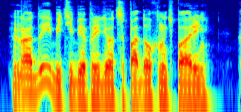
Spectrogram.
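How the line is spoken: Guard's mocking chuckle. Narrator (Russian): хохотнул стоящий рядом стражник

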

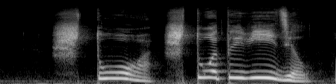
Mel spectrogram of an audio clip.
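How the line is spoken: Howling. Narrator (Russian): взвыл парень

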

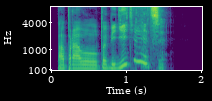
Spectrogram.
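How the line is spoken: Laughing loudly. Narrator (Russian): Она расхохоталась

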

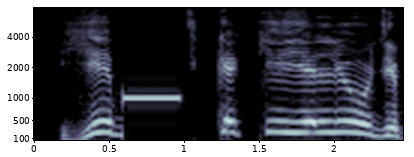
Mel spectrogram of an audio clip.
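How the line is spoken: Booming inner voice. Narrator (Russian): прогремело во всем теле

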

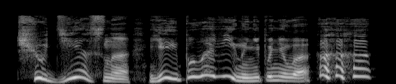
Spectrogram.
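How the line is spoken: Loud laughter. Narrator (Russian): В голос рассмеялась Ринни

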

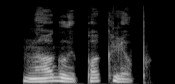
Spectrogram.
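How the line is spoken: Deep bass. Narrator (Russian): пробасил Элви

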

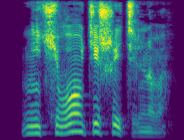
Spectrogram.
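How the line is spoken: Grumbling mutter. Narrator (Russian): пробурчал Винни-Пух

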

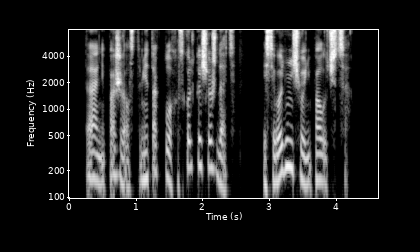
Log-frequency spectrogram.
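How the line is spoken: Whisper. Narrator (Russian): Дмитрий прошептал

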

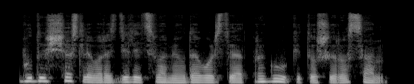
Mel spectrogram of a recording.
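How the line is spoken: Quiet reply. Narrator (Russian): тихо ответила Кицуне

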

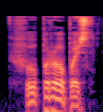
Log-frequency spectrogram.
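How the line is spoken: Muttering through teeth. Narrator (Russian): бормотал он сквозь зубы

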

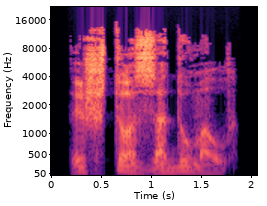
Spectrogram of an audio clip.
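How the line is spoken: Menacing question. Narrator (Russian): грозно вопросил Сангак

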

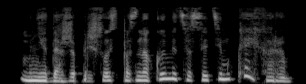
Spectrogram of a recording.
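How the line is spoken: Whispered complaint. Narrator (Russian): понизив голос до шепота, пожаловалась

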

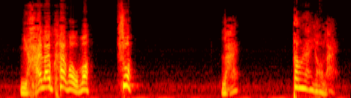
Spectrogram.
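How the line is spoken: Angry. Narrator (Chinese): 你三爷怒气冲冲地说

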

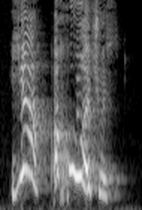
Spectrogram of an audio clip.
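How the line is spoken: Desperate exclamation. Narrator (Russian): с отчаянием воскликнул Ежевика

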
